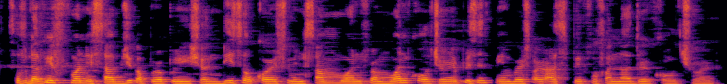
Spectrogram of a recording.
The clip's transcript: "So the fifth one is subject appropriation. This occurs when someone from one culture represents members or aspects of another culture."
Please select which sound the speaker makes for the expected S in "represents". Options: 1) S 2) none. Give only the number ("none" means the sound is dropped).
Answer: 2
